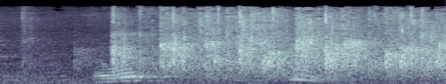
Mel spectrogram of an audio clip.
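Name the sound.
audience applause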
